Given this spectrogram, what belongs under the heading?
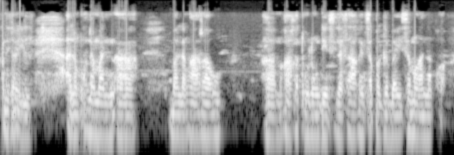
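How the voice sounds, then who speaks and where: A quiet man speaks at a very fast pace in a fairly low voice. His intonation is monotone and flat, with noticeable background noise. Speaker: family vlogger. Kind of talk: casual vlog talk to camera. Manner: quiet, low volume.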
